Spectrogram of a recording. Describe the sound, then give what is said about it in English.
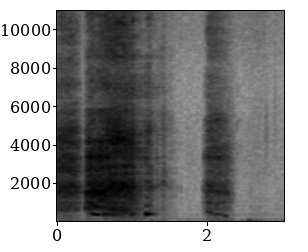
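A deep, loud breath lasts nearly a second, then a shorter, softer breath follows after a pause. “Deep breath.”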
